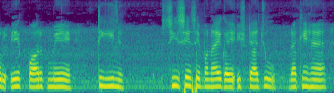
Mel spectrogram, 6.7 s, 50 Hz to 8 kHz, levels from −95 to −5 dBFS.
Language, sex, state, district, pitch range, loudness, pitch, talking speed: Hindi, male, Uttar Pradesh, Shamli, 185-200 Hz, -15 LUFS, 190 Hz, 100 wpm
